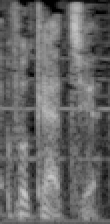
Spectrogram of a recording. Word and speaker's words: focaccia: Sí, a focaccia. Se, se, pronuncia focaccia.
